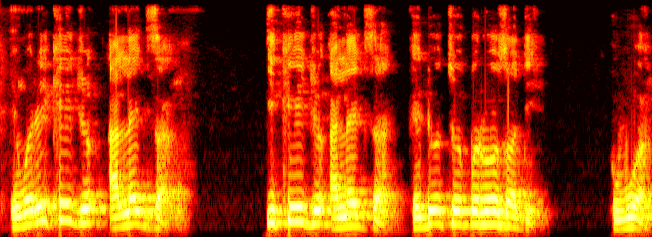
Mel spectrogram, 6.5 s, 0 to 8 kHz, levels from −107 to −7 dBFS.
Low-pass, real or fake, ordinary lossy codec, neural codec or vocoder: 7.2 kHz; real; none; none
